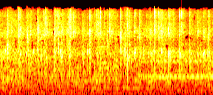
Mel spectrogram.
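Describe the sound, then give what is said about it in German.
An audience applauds: dense, steady clapping runs at even strength from start to finish. “Applaus.”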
